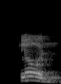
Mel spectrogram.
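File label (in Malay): "klon", Malay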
